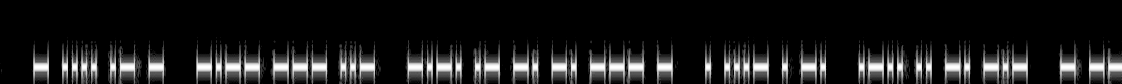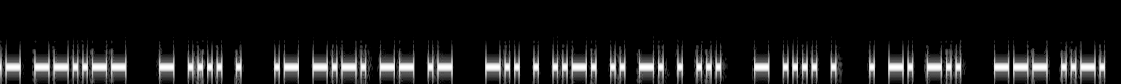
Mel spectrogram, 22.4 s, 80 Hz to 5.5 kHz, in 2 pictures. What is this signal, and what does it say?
Morse code, heard as a keyed tone, about 25 wpm, 600 Hz. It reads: THAT YOU CANNOT EVEN LINK TO, THE ACMA DEFINES THE END OF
